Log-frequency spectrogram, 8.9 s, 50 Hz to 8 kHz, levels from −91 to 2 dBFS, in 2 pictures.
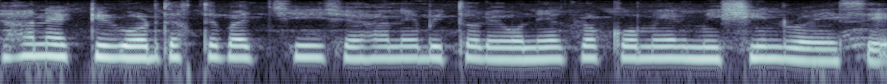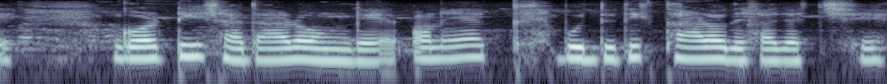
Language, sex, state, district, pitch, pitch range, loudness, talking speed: Bengali, female, Assam, Hailakandi, 235 Hz, 225-250 Hz, -17 LUFS, 130 wpm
